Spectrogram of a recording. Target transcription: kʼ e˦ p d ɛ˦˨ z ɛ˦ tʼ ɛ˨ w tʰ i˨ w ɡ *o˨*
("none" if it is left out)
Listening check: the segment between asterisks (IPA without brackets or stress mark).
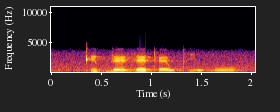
o˨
